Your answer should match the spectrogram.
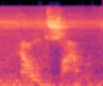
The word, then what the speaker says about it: Alzheimer: caregiver for 13 years i mainly worked on alzheimer's floors it's not pronounced it's not pronounced alzheimer's is pronounced alzheimer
